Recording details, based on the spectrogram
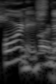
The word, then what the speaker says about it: Ornish: My question for you, the Amish, I hope I'm pronouncing that right, Amish or Amish? – Ornish, thank you.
